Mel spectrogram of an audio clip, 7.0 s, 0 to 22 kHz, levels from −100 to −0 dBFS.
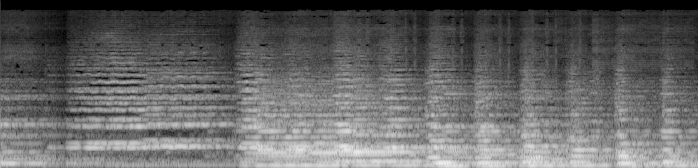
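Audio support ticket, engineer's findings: AAC frame loss with concealment, 0.52–0.68 s and 5.64–5.69 s: decoder lost frames (gaps fit three frames and one frame of about 43 ms each) and rebuilt them from the last good spectrum. Music goes briefly smeared and phasey, about 130 ms, then 40 ms.

GSM signalling bursts, 3.58–5.80 s: nearby 2G handset sending short burst groups, consistent with pre-call or pre-SMS signalling, rectified in the audio path. Galloping dit-dit-dit ticks and brief 217 Hz buzz fragments, roughly 25 dB under the music.

GSM phone buzz, 5.92–6.94 s: handset now transmitting continuously, which fits an active call, and bursts at 217 Hz are demodulated by the input stage. Steady, raspy, harmonic-rich 217 Hz buzz, about 31 dB below the music, unrelated to it.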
